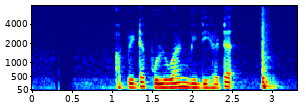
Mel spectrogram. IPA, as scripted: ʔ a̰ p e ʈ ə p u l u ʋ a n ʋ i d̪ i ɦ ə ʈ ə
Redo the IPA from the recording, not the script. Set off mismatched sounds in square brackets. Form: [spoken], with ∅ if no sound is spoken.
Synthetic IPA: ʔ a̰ p [i] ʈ ə p u l u ʋ a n ʋ i d̪ i ɦ ə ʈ ə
